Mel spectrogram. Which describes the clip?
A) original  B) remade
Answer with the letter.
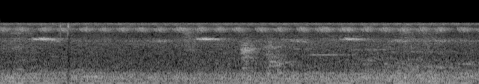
A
